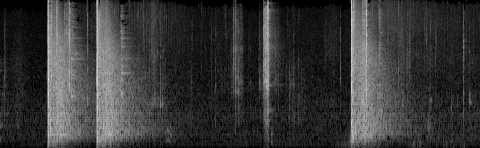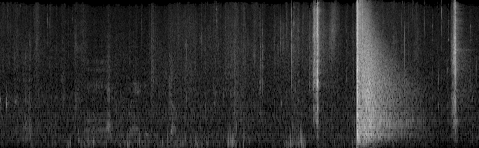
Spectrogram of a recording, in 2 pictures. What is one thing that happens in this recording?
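A shotgun fires loud shots that echo outdoors.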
